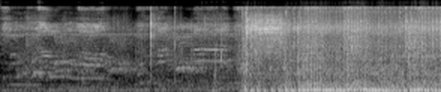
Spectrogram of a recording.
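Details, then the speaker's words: Suzuki Satria FU that stutters and won't take throttle, after new spark plug, before carb cleaning: engine catches with uneven, lumpy low thumping that won't smooth out, unchanged; engine stumble. "Dan ternyata masih tetap sama, belum ada perubahan."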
